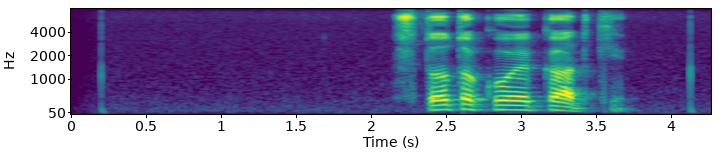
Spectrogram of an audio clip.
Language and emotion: Russian, neutral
